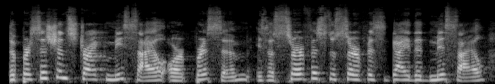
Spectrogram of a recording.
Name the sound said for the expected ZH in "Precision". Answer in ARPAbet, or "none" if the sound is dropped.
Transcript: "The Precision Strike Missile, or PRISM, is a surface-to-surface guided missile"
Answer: SH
